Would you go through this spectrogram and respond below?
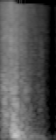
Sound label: Grass Run; moul-assets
